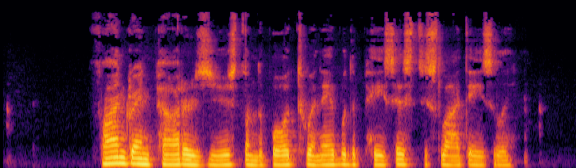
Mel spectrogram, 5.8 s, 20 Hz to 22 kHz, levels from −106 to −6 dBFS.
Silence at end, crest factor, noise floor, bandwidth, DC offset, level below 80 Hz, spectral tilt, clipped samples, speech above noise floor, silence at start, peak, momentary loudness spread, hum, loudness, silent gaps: 0.65 s; 18 dB; -80 dBFS; 16.5 kHz; under 0.1%; -56 dBFS; -6.5 dB/octave; under 0.1%; 61 dB; 1 s; -2 dBFS; 7 LU; none; -19 LUFS; none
